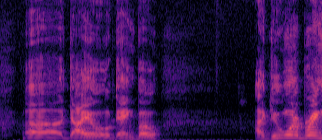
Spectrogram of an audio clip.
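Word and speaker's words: Dayo Odeyingbo: Even though it's pronounced or spelled one way, it's pronounced another. It is Odangbo. Dio Odangbo.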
